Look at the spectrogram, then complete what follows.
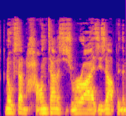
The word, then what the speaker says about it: Hontanas: Like Hontanas let's is do it. But recommend people stay, right? say again. Hontanas is a place you'd recommend people stay. Absolutely. And that's spelled Absolutely. Hontanas, Hontanas. Ontanas.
